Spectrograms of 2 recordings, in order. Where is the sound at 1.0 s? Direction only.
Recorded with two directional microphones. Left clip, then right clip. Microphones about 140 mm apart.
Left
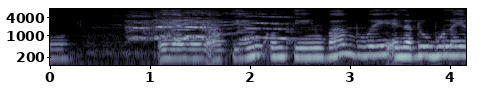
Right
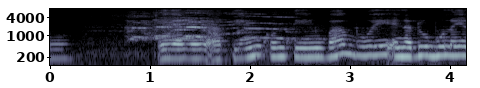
20° left (ahead or behind).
